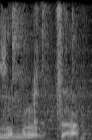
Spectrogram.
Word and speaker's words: Zambrotta: Oh, Zambrotta.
